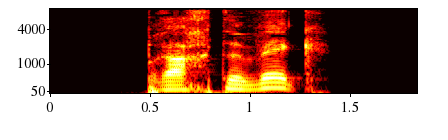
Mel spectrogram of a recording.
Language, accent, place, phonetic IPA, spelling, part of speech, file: German, Germany, Berlin, [ˌbʁaxtə ˈvɛk], brachte weg, verb, De-brachte weg.ogg
- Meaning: first/third-person singular preterite of wegbringen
